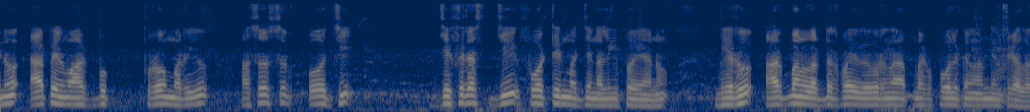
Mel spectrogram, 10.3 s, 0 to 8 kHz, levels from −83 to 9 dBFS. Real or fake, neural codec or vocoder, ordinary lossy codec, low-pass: real; none; none; 7.2 kHz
